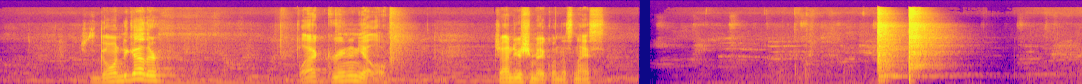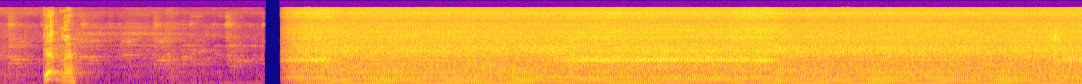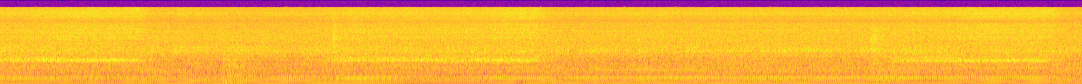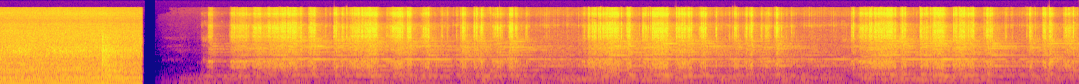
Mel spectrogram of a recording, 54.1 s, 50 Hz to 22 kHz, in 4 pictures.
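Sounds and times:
diesel tractor engine running: 17.0s - 42.4s
hydraulic whine: 17.0s - 42.4s.

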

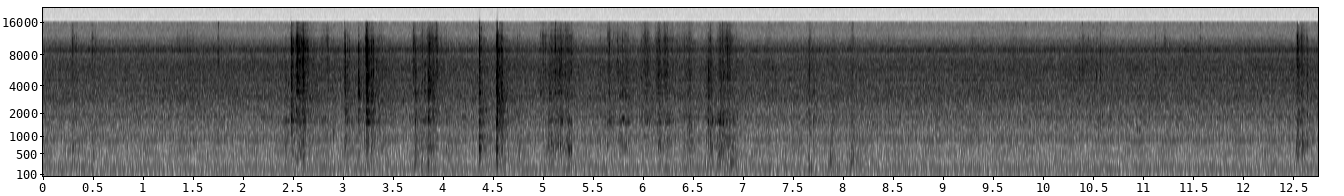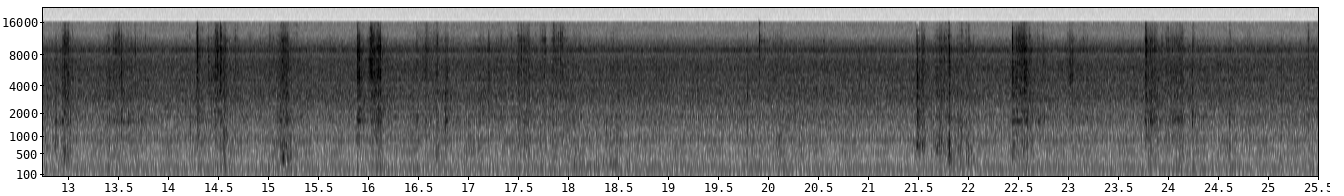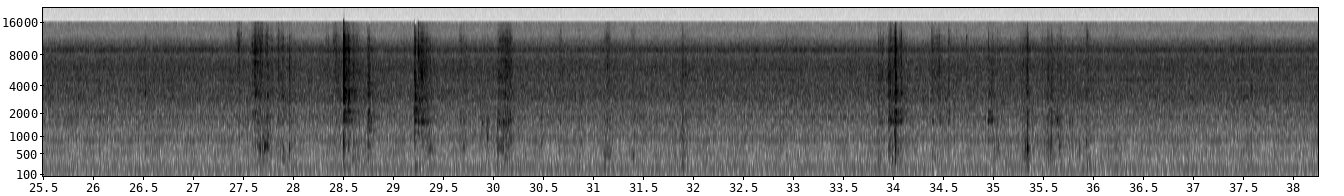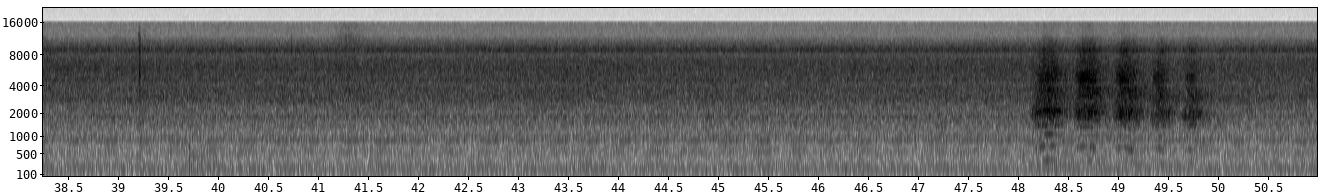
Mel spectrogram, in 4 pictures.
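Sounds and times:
low mechanical hum: 0.0s - 50.9s
metal shovel scraping gravelly ground: 2.4s - 7.1s, 21.4s - 25.6s, 27.3s - 32.2s.

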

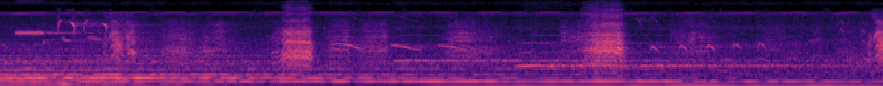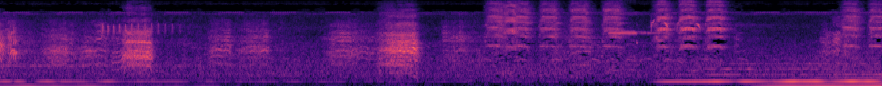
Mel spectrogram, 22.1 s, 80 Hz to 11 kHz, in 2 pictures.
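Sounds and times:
low music drone: 0.0s - 13.9s, 19.2s - 22.0s.

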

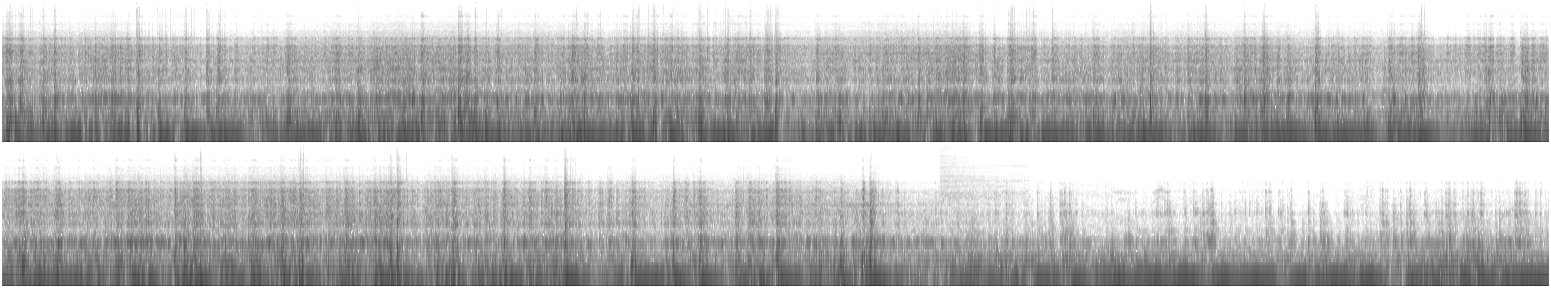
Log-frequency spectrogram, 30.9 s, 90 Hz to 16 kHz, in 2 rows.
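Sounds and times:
roller coaster rumbling: 20.2s - 30.9s.

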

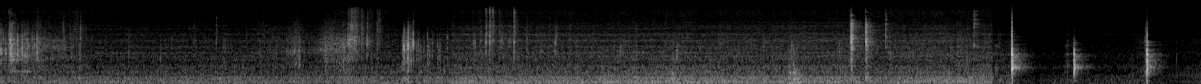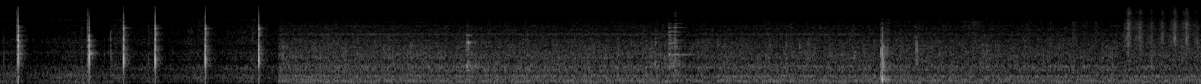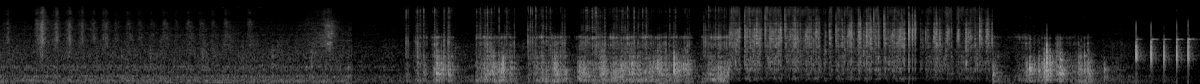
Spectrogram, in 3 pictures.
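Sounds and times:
broth simmering in a pan: 11.8s - 24.4s.

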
